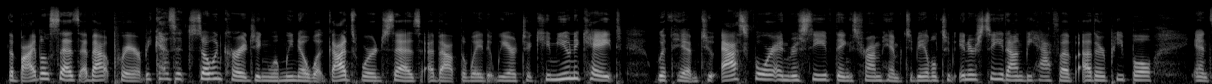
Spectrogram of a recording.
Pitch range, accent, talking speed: 185-245 Hz, American, 225 wpm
